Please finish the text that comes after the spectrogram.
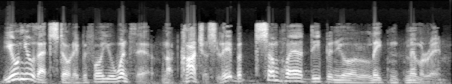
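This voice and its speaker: An actor playing a calm, self-assured male psychiatrist explaining things in a measured, authoritative way in a radio drama. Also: mid-range voice, breathy edge, full character voice. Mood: clinical, explanatory. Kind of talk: vintage radio drama acting. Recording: muffled vintage radio broadcast recording.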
